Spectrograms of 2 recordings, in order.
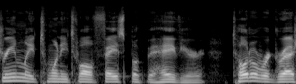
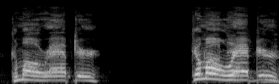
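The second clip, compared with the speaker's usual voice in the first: very high, drawn-out country holler; 9 semitones higher than usual. Imitating a friend cheering at a baseball game: imitating Dylan's country baseball yelling. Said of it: "That's how you sound when you're yelling".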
